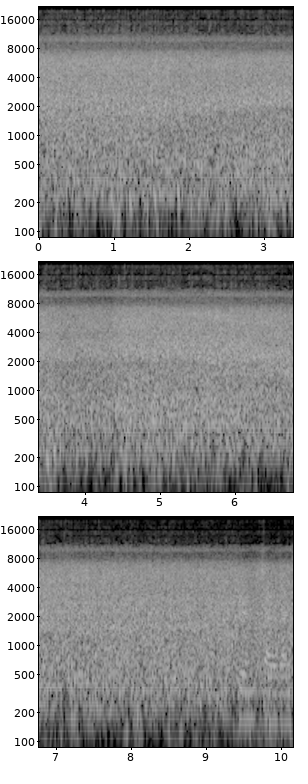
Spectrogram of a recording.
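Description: Heavy flood water rushes through a village area in Vietnam, a loud, steady roar of churning water that fills the whole stretch without pause.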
